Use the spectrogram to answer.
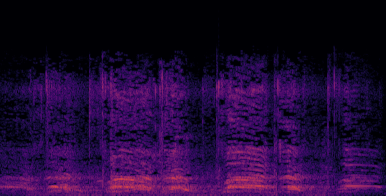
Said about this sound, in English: It was very reminiscent, this is the second point, of the scenes we saw in Rostov on Don at the weekend. With Russians cheering, not Putin, but cheering Prigozhin.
